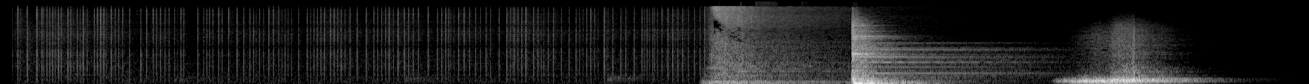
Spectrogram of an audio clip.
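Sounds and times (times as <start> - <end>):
crackling static: 0.1 - 7.0.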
